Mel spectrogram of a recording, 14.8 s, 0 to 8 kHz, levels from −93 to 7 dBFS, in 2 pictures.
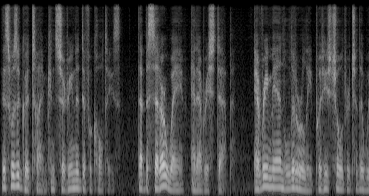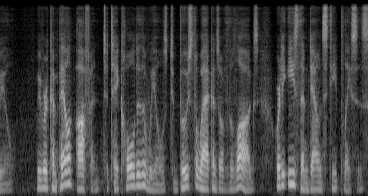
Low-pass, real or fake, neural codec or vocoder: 7.2 kHz; fake; codec, 16 kHz, 0.3 kbps, FocalCodec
